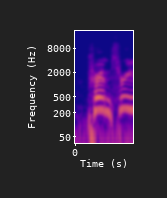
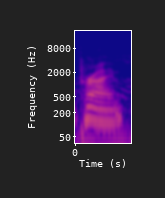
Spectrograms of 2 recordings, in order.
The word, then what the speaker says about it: Prim 3: Prim 3 with the backboard shot from below gets it in. Oh, the assist by Sir Captain Spoon. And yes, everyone, his name is pronounced Prim 3, not Prime.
